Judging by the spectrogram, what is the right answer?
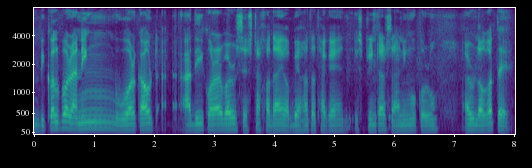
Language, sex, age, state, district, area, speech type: Assamese, male, 18-30, Assam, Biswanath, rural, spontaneous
